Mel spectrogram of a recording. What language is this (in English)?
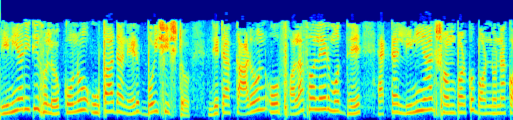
Bangla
